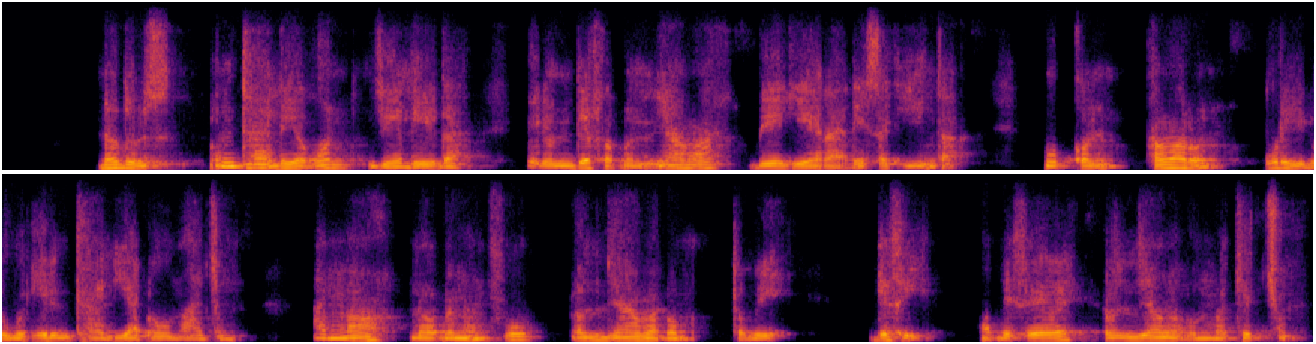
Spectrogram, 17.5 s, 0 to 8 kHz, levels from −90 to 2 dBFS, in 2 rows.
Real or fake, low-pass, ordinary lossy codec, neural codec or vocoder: fake; 7.2 kHz; Opus, 16 kbps; codec, 24 kHz, 1 kbps, SNAC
